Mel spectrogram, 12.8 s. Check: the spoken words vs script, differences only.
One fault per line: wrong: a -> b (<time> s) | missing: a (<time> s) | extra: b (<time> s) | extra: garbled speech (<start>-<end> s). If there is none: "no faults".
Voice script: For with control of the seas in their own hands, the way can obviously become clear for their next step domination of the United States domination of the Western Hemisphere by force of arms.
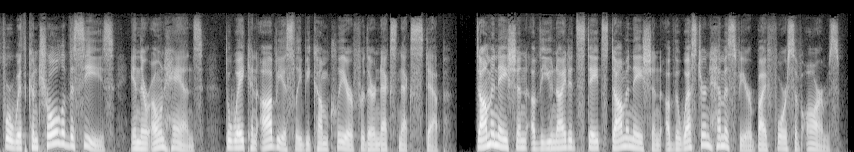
extra: next (6.0 s)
